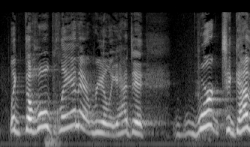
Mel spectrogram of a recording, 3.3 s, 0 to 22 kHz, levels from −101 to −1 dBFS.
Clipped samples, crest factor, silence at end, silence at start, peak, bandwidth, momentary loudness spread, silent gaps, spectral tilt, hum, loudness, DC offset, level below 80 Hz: under 0.1%; 20 dB; 0 s; 0.15 s; -4 dBFS; 17 kHz; 8 LU; none; -2 dB/octave; none; -24 LUFS; under 0.1%; -62 dBFS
